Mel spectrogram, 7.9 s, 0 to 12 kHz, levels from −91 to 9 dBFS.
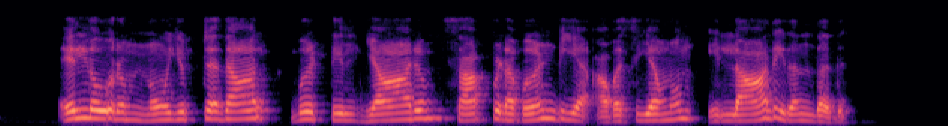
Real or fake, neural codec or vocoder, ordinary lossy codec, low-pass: fake; codec, 16 kHz, 4 kbps, FunCodec, trained on LibriTTS, 50 frames a second; MP3, 96 kbps; 7.2 kHz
